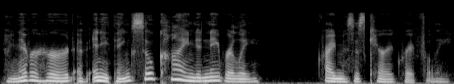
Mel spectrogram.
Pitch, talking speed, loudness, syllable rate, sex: 155 Hz, 170 wpm, -17 LUFS, 5.7 syllables/s, female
